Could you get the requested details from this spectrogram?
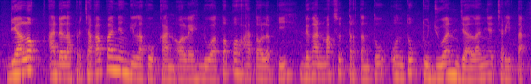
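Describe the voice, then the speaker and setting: Man explaining a lesson, slightly high voice. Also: moderate pace, a bit bright, slight background noise. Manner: explains with many fillers and restarts. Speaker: presenter. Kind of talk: classroom explanation.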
